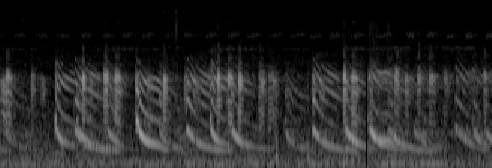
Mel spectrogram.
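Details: A chorus of frogs croaking at night in a swamp, giving quick, downward-sliding croaks that overlap and repeat in rapid succession.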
